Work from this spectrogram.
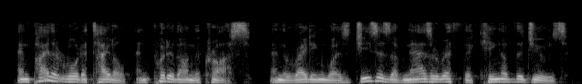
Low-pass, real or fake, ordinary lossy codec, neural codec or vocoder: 7.2 kHz; fake; Opus, 16 kbps; codec, 16 kHz, 4.8 kbps, FACodec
